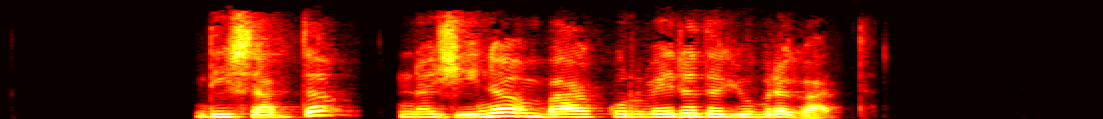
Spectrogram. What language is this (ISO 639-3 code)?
cat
